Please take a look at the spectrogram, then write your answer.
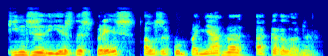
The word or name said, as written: acompanyava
